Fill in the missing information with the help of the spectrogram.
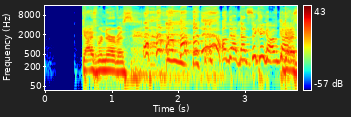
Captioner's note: laughs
